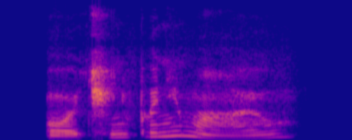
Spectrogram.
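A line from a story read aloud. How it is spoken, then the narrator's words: Quiet. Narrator (Russian): тихо сказал Доллар Хайт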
